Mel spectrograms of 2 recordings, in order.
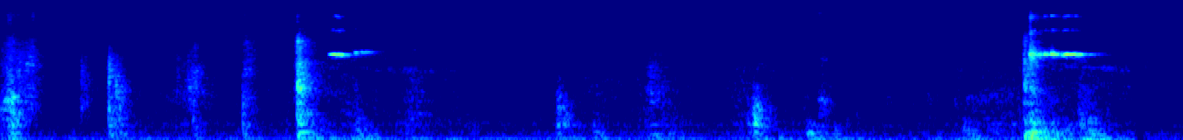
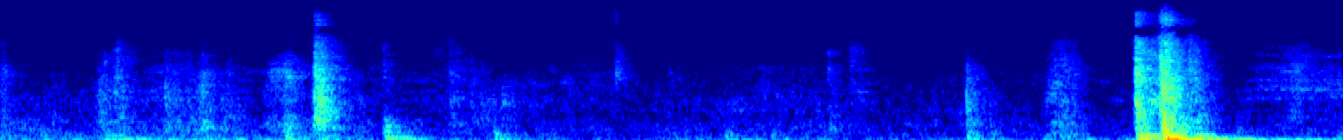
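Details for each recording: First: Door with a very slight hinge squeak, before lubricating: door swinging gives two short, thin, high squeaks amid light clicks and handling noise. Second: Door hinge after lubricating with a penetrating squeak product: door swings open and shut with only soft rubs and a closing thud, no squeak left.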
